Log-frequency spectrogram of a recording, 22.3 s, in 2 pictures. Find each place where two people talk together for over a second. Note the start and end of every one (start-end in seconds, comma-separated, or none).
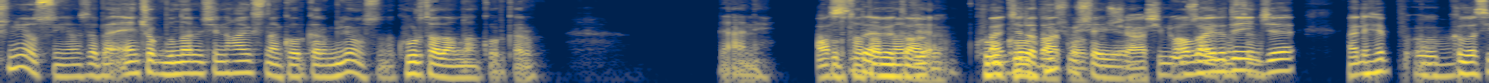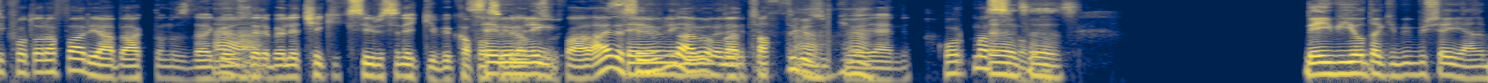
6.2-9.5, 14.7-17.8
